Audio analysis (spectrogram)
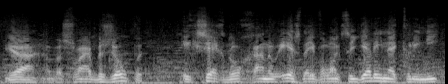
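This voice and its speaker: Man acting a gravelly, chatty shopkeeper. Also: medium pitch, moderate pace, over music, close to an everyday voice. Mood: amused. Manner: colloquial, wry storytelling. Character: chatty, amused male fishing-tackle seller.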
